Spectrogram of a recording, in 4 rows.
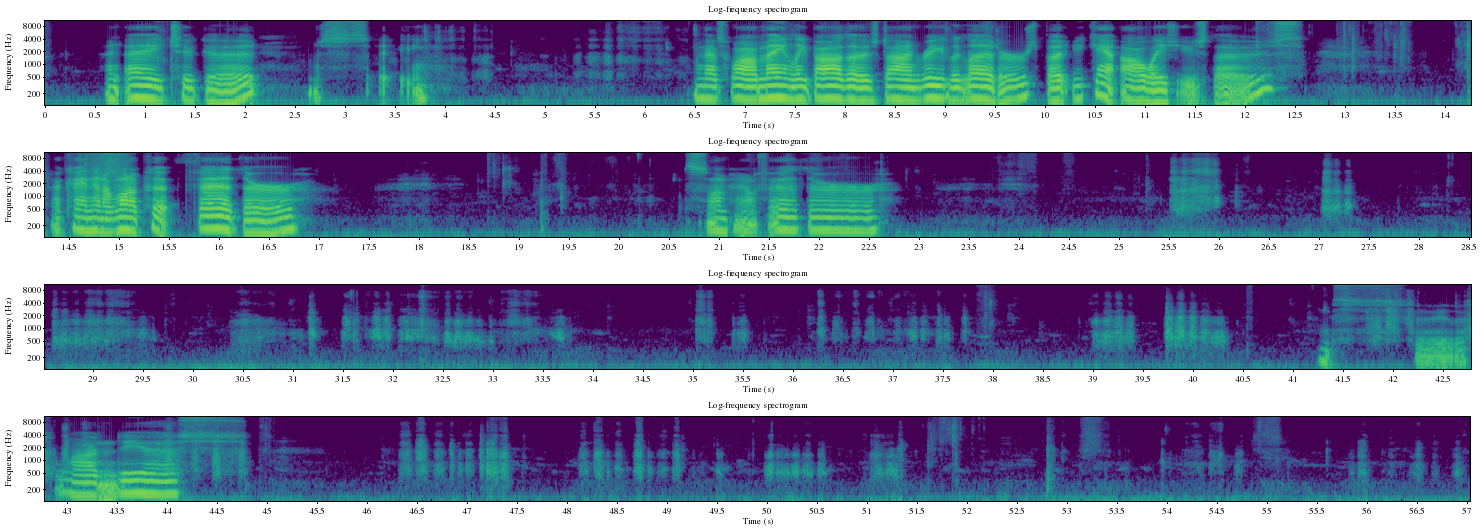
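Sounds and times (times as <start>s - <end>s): pen scratching on paper: 2.8s - 4.6s, 5.2s - 8.3s, 14.4s - 15.6s, 25.3s - 26.4s, 27.0s - 27.5s, 28.3s - 29.8s, 30.4s - 33.8s, 35.0s - 38.2s, 38.9s - 40.7s, 41.4s - 45.0s, 46.2s - 52.0s, 52.8s - 55.2s, 55.8s - 57.0s.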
